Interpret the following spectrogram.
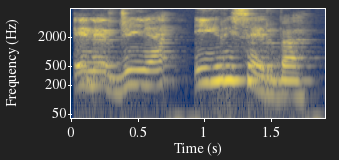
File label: HUD ENERGY LOW, Italian; XBOX; BattleEngineAquila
